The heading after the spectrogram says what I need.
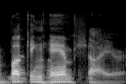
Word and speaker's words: Buckinghamshire: Or Buckinghamshire. I don't know. How do you pronounce that? But the H is usually, Buckinghamshire. Yeah, the H is usually silent.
